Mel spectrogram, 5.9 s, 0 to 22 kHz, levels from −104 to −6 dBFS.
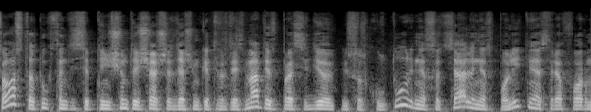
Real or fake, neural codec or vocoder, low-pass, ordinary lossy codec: real; none; 14.4 kHz; AAC, 48 kbps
